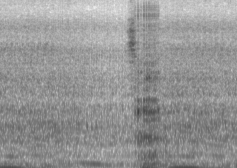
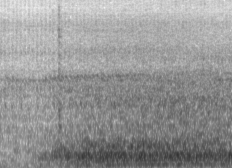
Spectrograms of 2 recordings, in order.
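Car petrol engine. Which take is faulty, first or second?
first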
